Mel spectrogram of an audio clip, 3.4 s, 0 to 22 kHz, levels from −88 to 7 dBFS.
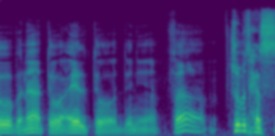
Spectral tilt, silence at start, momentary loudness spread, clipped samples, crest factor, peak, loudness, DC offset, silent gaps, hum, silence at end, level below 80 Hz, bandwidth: -4.5 dB/octave; 0 s; 15 LU; under 0.1%; 20 dB; -4 dBFS; -24 LUFS; under 0.1%; none; none; 0 s; -56 dBFS; 17.5 kHz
